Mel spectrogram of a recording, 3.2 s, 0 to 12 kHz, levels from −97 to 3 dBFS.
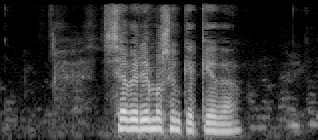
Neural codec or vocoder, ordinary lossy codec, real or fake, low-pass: autoencoder, 48 kHz, 128 numbers a frame, DAC-VAE, trained on Japanese speech; AAC, 48 kbps; fake; 10.8 kHz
